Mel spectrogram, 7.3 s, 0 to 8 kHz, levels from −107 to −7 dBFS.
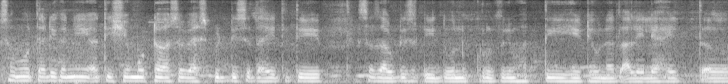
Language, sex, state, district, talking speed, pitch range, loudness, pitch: Marathi, male, Maharashtra, Pune, 155 wpm, 115-130 Hz, -15 LUFS, 120 Hz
